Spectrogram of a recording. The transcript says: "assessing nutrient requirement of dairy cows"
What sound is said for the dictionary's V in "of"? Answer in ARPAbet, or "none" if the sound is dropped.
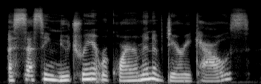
V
